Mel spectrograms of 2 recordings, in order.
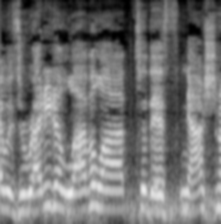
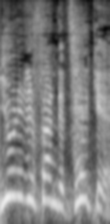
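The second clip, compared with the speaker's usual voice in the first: extra-nasty, mean, pitched-up delivery; 6 semitones higher than usual. Speaker recounting a woman repeating her ticket demand, imitating a nasty tone. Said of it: "but like nastier than me".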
